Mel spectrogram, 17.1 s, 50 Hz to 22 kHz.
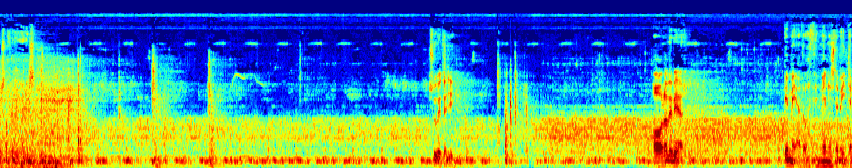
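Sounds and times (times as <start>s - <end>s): faint pulsing background: 0.0s - 17.0s.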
